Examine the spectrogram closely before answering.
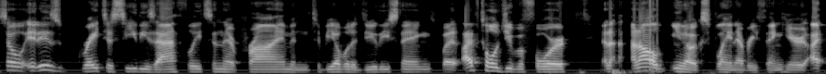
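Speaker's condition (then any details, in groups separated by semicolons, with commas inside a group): No condition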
